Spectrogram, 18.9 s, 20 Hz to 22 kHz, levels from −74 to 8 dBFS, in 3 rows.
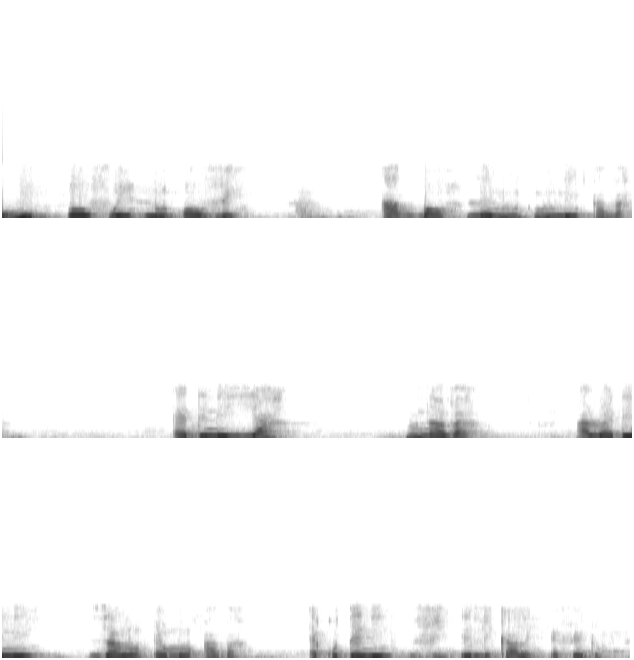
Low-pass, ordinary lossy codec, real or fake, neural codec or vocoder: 5.4 kHz; Opus, 16 kbps; real; none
